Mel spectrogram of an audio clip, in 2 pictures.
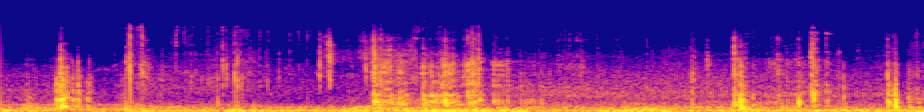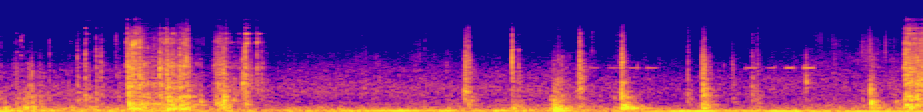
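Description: Irregular clicks, knocks and rustling from handling a plastic tool case and a corded impact wrench with its power cord, over a steady low rumble.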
